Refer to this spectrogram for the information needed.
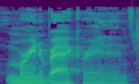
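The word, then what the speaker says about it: Morena Baccarin: She's got to go, you know, maybe he spends some time dating, you know, Marina Baccarin.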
